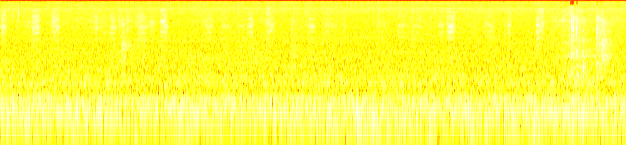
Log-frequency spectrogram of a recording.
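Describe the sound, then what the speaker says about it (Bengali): Pen scratching steadily across paper during an accounting lesson, close and quiet, with light strokes and occasional taps over a low room hum and no talking. "উত্তোলনের সুদ লিখি"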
